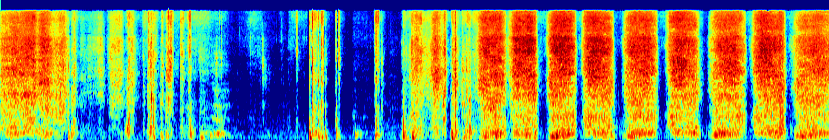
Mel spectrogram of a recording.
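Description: A solid white polyethylene packing foam sheet is rubbed and scratched with fingertips close to the mic. Soft, irregular bright scratching with short quiet gaps gives way to louder, steady rhythmic strokes at about two per second, each a dry, hissy, high squeak-scrape.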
